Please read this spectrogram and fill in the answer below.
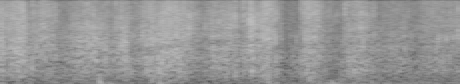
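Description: Rustling of a bag or food wrapper being rummaged through by hand, a steady run of small crinkles.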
